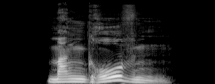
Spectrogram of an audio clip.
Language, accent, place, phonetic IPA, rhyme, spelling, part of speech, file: German, Germany, Berlin, [maŋˈɡʁoːvn̩], -oːvn̩, Mangroven, noun, De-Mangroven.ogg
- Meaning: plural of Mangrove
